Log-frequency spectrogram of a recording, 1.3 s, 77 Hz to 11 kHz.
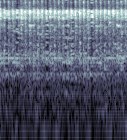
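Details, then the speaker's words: Massey Ferguson 440 diesel tractor (no turbo), sharp metallic knock at steady running; tractor has lost power and pulling force, valve clearances readjusted without fixing it; source of knock not pinned down. "في صوت طرق يظهر مع الشارت، طرق يظهر مع الشارت مع من المطار"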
